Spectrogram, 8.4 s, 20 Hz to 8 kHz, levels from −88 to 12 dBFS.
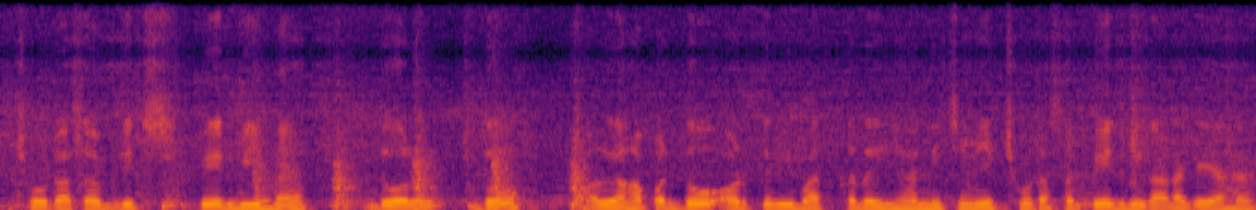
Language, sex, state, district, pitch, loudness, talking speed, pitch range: Maithili, male, Bihar, Supaul, 135 Hz, -19 LUFS, 130 wpm, 135-140 Hz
